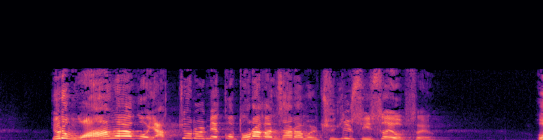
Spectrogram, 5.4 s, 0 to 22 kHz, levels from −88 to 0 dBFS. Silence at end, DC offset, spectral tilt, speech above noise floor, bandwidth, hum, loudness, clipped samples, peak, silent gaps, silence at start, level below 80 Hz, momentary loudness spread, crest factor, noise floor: 0 s; under 0.1%; -2.5 dB/octave; 47 dB; 11.5 kHz; none; -18 LUFS; under 0.1%; -2 dBFS; none; 0.55 s; -50 dBFS; 15 LU; 18 dB; -66 dBFS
